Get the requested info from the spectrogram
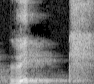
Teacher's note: zal makhrajnya adalah di ujung lidah bertemu dengan apa, ujung gigi seri atas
